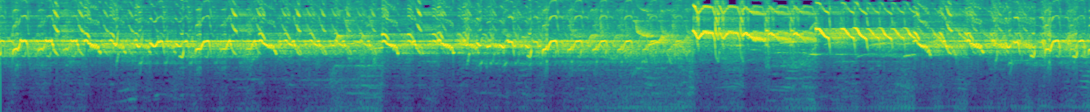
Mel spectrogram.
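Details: Continuous Oriental magpie-robin song intended to stimulate a caged bird to sing: sustained bright whistled warbling with quick chips about four per second, shifting abruptly midway into a busier burst of sharp rising and falling notes.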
